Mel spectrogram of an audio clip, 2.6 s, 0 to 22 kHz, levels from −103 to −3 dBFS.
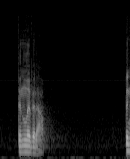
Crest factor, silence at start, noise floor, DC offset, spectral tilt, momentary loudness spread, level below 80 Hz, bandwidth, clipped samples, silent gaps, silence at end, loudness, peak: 22 dB; 0.35 s; -90 dBFS; under 0.1%; -7 dB/octave; 14 LU; under -90 dBFS; 12 kHz; under 0.1%; none; 0 s; -44 LUFS; -26 dBFS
